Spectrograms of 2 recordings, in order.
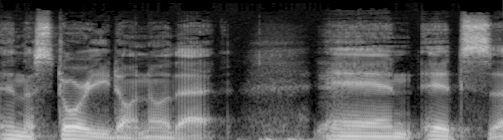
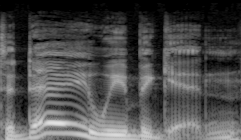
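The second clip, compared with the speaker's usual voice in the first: fairy tale storyteller narration voice; 2 semitones higher than usual. Asked by the other speaker for it, speaker does the fairy tale narrator voice. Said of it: "the like fairy tale voice".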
